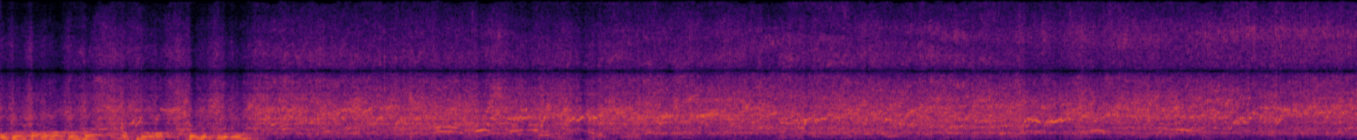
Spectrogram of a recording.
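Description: Electric motors of small model cars whine and buzz.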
